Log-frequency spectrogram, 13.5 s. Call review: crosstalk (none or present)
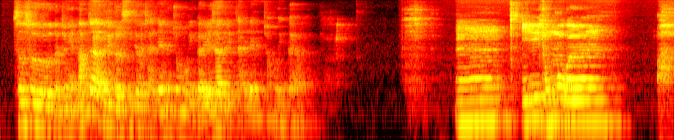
none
